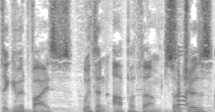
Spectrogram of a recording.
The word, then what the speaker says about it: apothegm: P-O-T-H-E-G-M. – Oh, come on. – The old silent G routine. – Like a phlegm kind of word? – Exactly. – Okay. – Apothegm.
